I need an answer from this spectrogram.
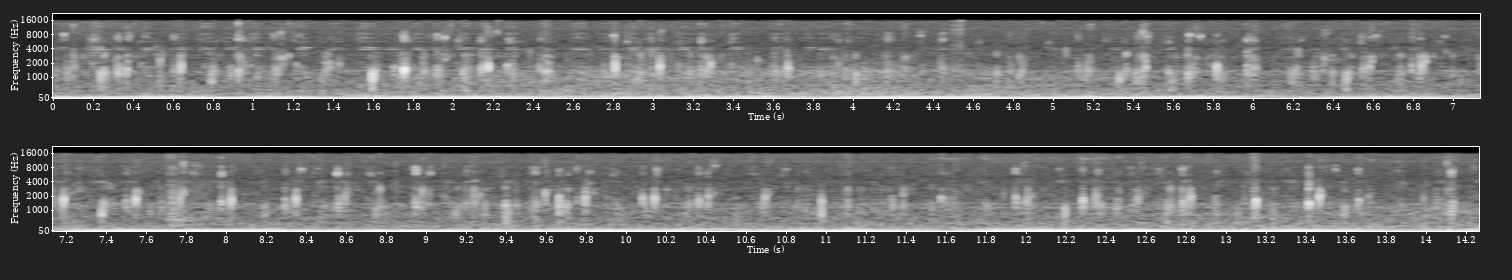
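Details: Thirsty cat drinking water, recorded up close for ASMR; soft, irregular lapping clicks run steadily throughout over a constant low electrical hum.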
